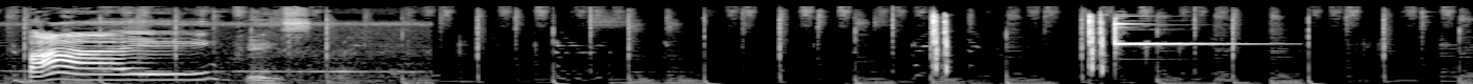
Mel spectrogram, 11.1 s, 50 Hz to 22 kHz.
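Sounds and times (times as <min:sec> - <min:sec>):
background music: 0:00.0 - 0:11.0
bright bell-like ding: 0:08.4 - 0:09.8.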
